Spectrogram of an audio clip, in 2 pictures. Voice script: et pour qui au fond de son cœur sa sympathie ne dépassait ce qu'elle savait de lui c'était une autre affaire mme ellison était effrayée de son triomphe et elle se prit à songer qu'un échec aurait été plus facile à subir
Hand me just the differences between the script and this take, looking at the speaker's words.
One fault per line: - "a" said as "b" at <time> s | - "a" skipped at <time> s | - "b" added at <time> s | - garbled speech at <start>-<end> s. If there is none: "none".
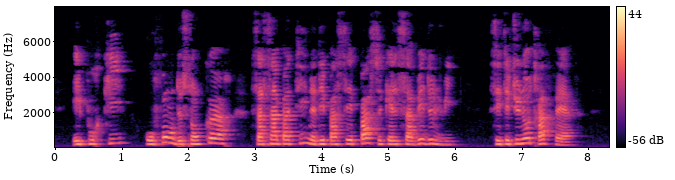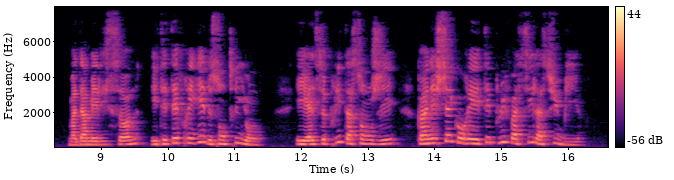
- "pas" added at 4.6 s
